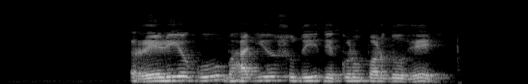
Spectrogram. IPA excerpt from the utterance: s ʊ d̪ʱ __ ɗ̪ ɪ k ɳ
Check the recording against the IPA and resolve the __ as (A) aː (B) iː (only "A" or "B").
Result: B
